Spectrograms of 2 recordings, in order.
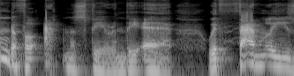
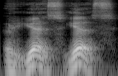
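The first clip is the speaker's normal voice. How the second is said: ordinary delivery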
